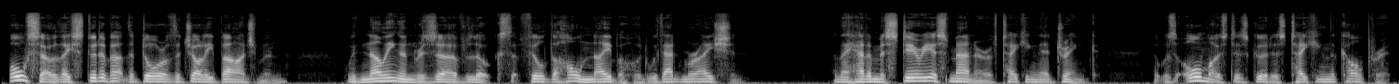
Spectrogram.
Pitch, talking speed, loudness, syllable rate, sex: 110 Hz, 175 wpm, -19 LUFS, 5.3 syllables/s, male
